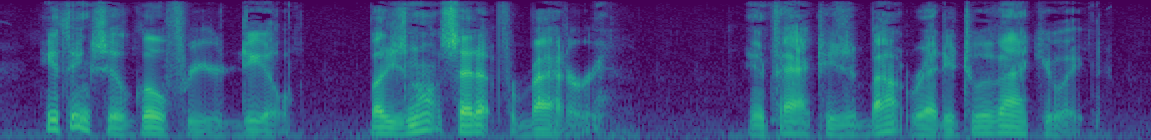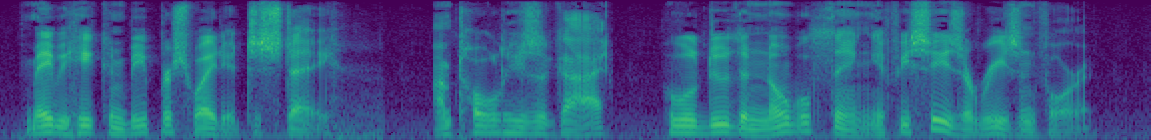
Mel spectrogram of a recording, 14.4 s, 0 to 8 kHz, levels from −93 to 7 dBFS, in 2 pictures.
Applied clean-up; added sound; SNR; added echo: none; none; none; none.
